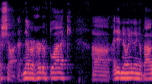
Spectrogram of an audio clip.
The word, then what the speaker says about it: 6lack: dad would call it he pronounces it black the number six for B but I'm such a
